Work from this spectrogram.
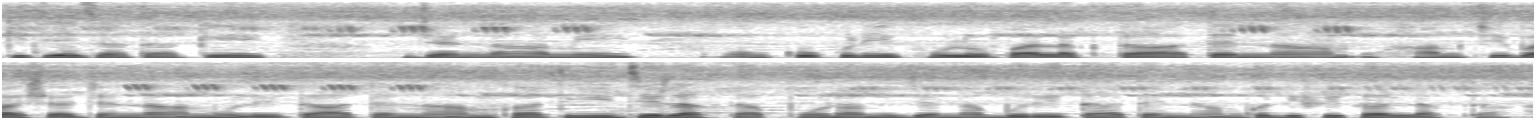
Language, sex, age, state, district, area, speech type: Goan Konkani, female, 18-30, Goa, Canacona, rural, spontaneous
